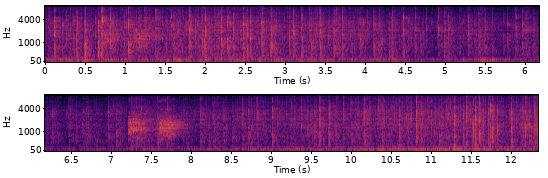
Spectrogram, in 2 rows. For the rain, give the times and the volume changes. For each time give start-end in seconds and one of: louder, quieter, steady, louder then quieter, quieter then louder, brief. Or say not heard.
0.0-12.3 quieter then louder.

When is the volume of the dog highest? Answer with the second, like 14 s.
8 s.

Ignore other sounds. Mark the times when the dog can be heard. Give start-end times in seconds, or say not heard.
0.7-1.4, 7.2-8.1.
